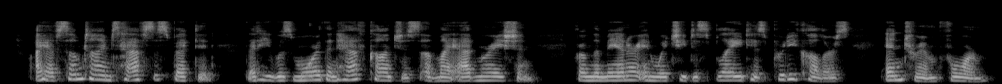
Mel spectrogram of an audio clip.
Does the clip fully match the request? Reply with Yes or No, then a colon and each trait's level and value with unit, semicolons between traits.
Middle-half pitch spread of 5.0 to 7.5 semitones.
No: average, 2.9 semitones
